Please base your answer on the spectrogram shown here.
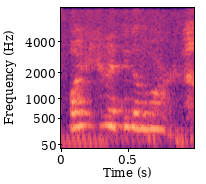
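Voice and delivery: annoyed she can't find the word; exasperated at herself. Real, not acted. Podcaster, losing a word mid-recap, exasperated high. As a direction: pitch jumps high in self-frustration.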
